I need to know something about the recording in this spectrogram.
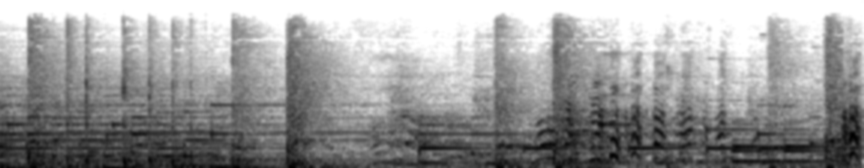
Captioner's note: laughs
